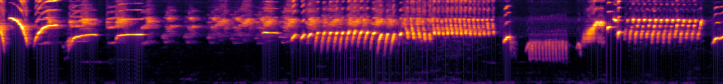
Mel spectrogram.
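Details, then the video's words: Canary singing long rolls as a lure for reluctant singers: varied whistled sweeps give way to a rapid buzzy trill and a dense rattle, a short harsh burst, then higher whistled notes; faint low background noise. "Pancingan kenari gacor ngerol panjang dan pancingan kenari malas bunyi pasti"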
